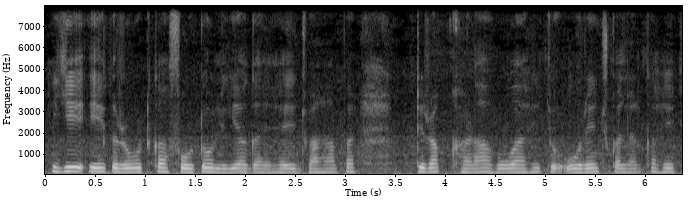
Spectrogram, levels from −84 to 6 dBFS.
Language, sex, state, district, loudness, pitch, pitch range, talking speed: Hindi, female, Uttar Pradesh, Jyotiba Phule Nagar, -24 LUFS, 175 Hz, 170-185 Hz, 180 wpm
